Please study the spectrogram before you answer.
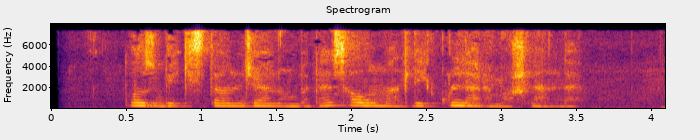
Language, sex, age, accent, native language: Uzbek, female, 25-34, Toshkent shahri, Uzbek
